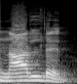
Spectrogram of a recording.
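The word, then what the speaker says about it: gnarled: ओल्ड क्या कहते हैं नार्ल्ड, देखिए जी साइलेंट है यहाँ पे, NARLD नार्ल्ड लिखा हुआ देखिए आप समझ गए होंगे।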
